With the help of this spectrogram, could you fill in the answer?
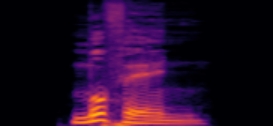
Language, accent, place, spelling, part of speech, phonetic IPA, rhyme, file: German, Germany, Berlin, Muffeln, noun, [ˈmʊfl̩n], -ʊfl̩n, De-Muffeln.ogg
- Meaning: dative plural of Muffel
